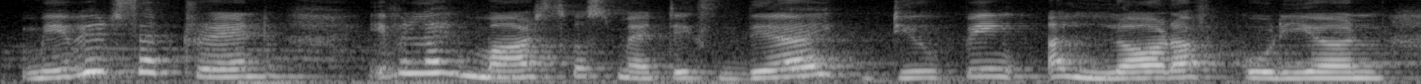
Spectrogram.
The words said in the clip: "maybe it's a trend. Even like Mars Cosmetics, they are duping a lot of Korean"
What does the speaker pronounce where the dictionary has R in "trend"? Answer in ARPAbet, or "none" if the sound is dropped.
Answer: R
